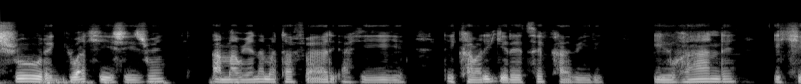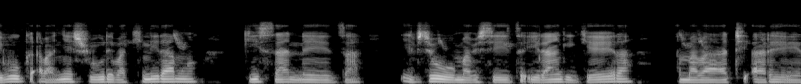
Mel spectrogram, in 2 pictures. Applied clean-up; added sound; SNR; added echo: none; none; none; none.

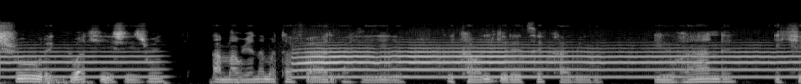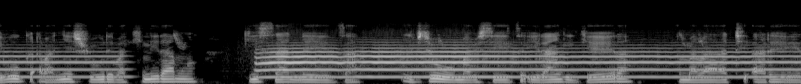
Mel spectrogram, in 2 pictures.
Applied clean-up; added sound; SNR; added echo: none; Trumpet; -4 dB; none.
